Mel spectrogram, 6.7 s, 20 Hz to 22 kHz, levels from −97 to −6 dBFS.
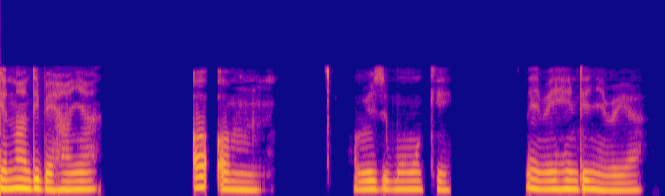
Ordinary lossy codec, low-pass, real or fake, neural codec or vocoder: none; 5.4 kHz; real; none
